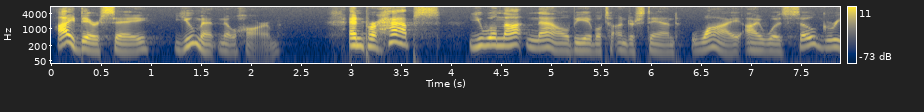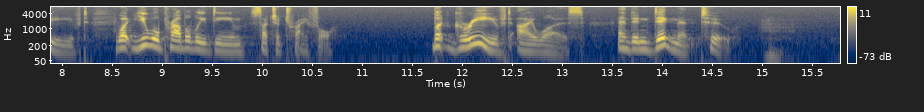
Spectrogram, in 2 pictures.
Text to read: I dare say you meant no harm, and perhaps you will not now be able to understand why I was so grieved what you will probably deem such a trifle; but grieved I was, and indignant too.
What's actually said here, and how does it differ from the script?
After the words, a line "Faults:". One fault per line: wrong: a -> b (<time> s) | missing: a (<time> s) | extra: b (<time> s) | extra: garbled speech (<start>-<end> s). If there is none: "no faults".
I dare say you meant no harm, and perhaps you will not now be able to understand why I was so grieved what you will probably deem such a trifle; but grieved I was, and indignant too.
Faults:
no faults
